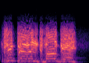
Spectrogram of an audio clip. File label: voice message charged, crew tanks czech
